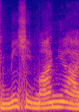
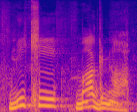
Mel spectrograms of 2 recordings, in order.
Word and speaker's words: Magnificat: difference in pronunciation so instead of Korea fetch eat Mickey Manya you will hear Korea feets eat Mickey Magna it's a much harder sound the Italians have a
